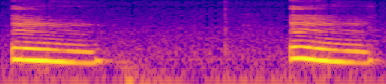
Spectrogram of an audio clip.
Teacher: To make the N sound, we lift the tip of the tongue up to behind our front teeth. We turn our voice on and we push the air out of our nose.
